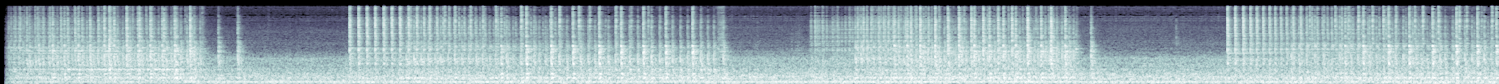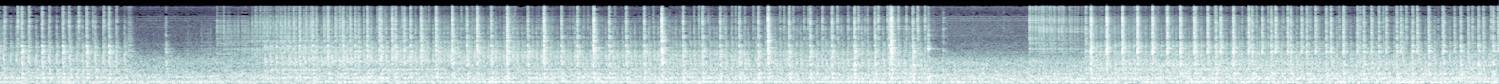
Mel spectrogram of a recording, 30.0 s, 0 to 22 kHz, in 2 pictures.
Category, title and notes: Sound effects > Objects / House appliances
Stovetop Heat Creaking 2
Closeup sound of heat stress on metal from a saucepan on a stovetop range as it heats.
heat, stove, kitchen, metal, stress, range, stovetop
